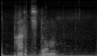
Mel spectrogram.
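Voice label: "aartsdom", Dutch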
